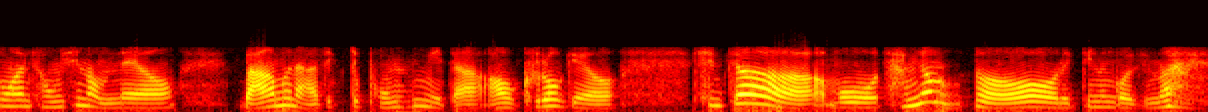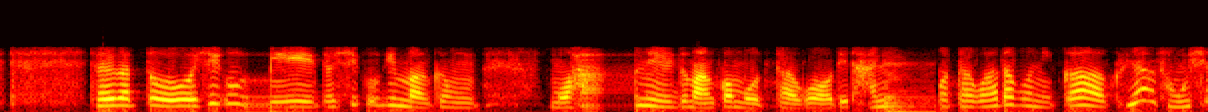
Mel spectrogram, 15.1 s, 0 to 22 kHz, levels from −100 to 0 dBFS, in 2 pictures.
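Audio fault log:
throughout: GSM full-rate codec. Speech is confined to roughly 300 Hz to 3.4 kHz, with plainly audible buzzy, gravelly roughness from pulse-driven vocal-tract modelling that fits 13 kbps full-rate coding.
2.48–2.63 s, 5.86–6.11 s, 9.08–9.31 s, 11.2–11.57 s, 13.08–13.45 s: lost GSM frames. Missing stretches of about 100, 140, 160, 320 and 340 ms are each filled by repeating the last good frame, heard as a rough metallic ring. At 5.86 s the losses are scattered over about 240 ms, in runs of about 70 ms at most.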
